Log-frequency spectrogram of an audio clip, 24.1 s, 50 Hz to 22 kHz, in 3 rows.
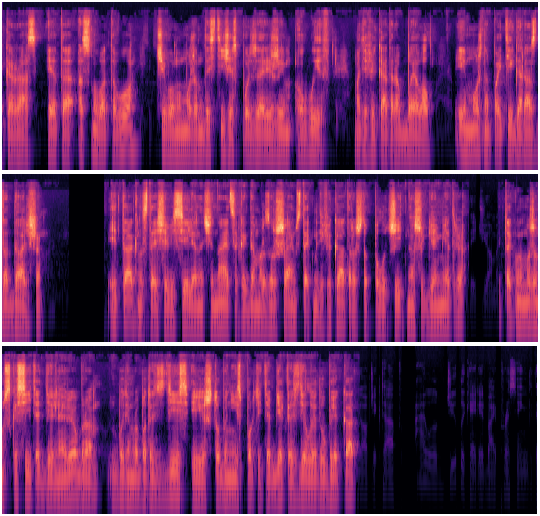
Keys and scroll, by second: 1.0 Tab, 1.4 n, 2.0 Tab, 2.4 3, 3.3 e, 3.9 g, 3.9 x, 4.3 Tab, 10.7 ;, 16.0 ctrl+z, 16.0 Tab, 22.5 z.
